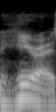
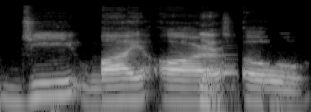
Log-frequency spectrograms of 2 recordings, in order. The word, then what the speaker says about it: gyros: that thing that's spelled G-Y-R-O-S, right? Yeah. So I don't know if it's gyros, if it's gyro, or hero, it's hero.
